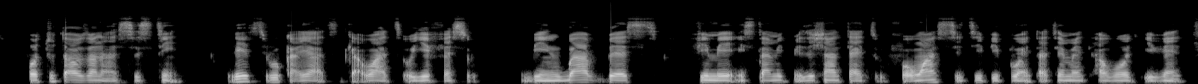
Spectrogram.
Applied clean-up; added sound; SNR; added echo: none; none; none; none.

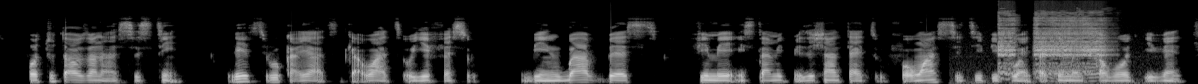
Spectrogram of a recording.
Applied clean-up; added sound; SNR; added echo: none; Fart; 1 dB; none.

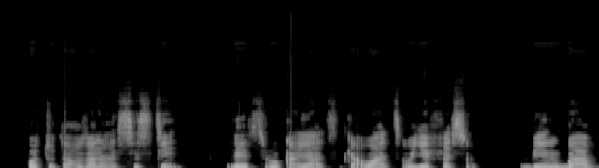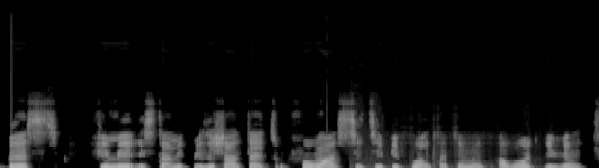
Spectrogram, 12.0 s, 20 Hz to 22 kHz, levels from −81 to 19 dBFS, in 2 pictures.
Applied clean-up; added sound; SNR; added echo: neural mask model DeepFilterNet 3.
